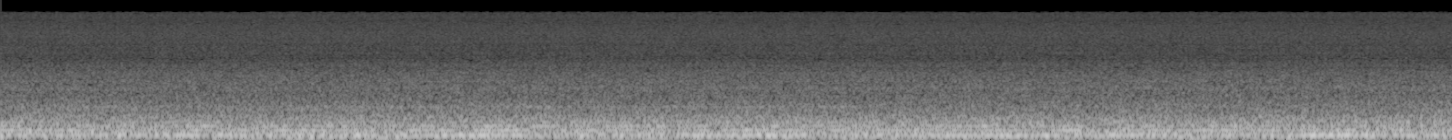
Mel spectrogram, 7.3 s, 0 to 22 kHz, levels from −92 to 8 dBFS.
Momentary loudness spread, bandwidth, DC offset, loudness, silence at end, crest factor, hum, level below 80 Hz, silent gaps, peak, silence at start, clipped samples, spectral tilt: 2 LU; 16 kHz; under 0.1%; -22 LUFS; 0 s; 14 dB; none; -30 dBFS; none; -6 dBFS; 0 s; under 0.1%; -7 dB/octave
